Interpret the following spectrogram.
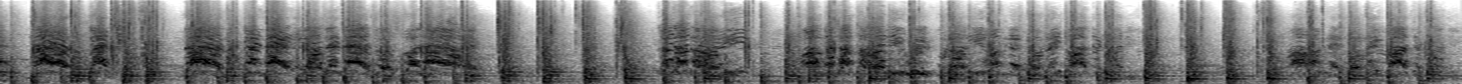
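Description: A group of women's voices singing and shouting together, loud and energetic, over a regular beat of sharp percussive strikes that grows denser about five seconds in.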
